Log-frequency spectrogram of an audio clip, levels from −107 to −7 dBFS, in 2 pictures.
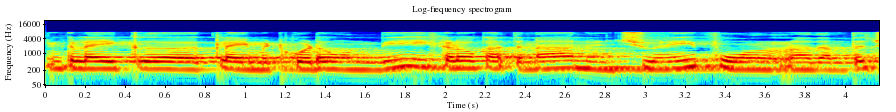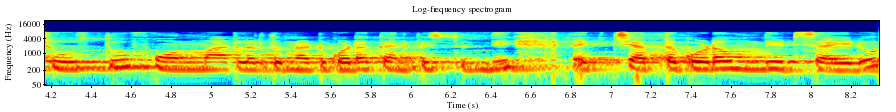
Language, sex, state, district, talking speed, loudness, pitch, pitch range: Telugu, female, Andhra Pradesh, Chittoor, 115 wpm, -15 LUFS, 230 Hz, 220-240 Hz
